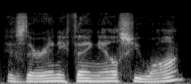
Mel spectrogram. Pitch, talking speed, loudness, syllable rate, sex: 145 Hz, 190 wpm, -14 LUFS, 5.6 syllables/s, male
